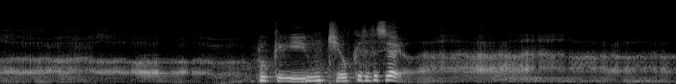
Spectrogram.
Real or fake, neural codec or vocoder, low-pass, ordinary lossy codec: fake; codec, 16 kHz, 0.5 kbps, X-Codec, HuBERT features, trained on LibriSpeech; none; none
